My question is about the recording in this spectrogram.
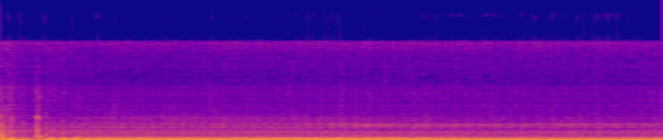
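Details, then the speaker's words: Boat outboard running after a crank-no-start breakdown months earlier: a low, uneven drone whose revs sag and lift on their own without throttle change. Owner suspects fuel starvation. "it shouldn't be doing that yeah it's surging a little bit surgeon surgeon surgeon that's telling me it's starving for fuel"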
